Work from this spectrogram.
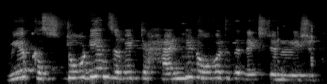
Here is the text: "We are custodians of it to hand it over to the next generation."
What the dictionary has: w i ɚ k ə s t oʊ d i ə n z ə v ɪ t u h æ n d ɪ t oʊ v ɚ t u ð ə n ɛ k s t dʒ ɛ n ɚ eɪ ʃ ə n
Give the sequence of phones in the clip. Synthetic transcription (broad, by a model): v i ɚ k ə s t oʊ d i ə n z ə v ɪ t u h æ n d ɪ t oʊ v ɚ t u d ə n ɛ k s t dʒ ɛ n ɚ eɪ ʃ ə n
